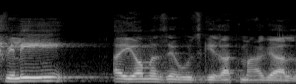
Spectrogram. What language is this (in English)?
Hebrew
